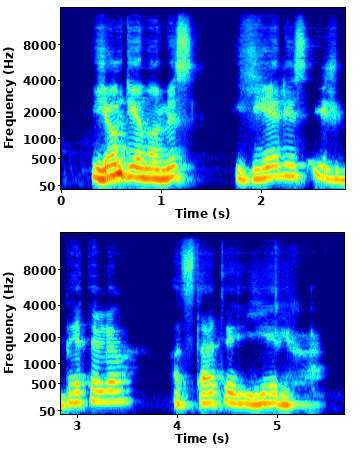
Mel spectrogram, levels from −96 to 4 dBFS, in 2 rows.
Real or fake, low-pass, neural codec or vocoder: fake; 14.4 kHz; codec, 32 kHz, 1.9 kbps, SNAC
